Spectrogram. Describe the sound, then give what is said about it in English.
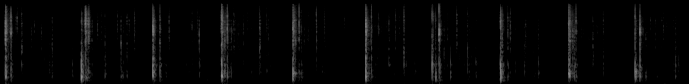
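Sharp, bright clicking steps land at a steady walking pace, about ten across the stretch, each followed by a brittle crunching, crackling rattle as heels strike over glass balls. No voices. “Woman walking over glass balls in high-heeled shoes.”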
